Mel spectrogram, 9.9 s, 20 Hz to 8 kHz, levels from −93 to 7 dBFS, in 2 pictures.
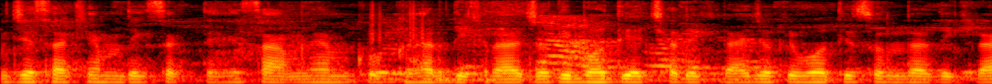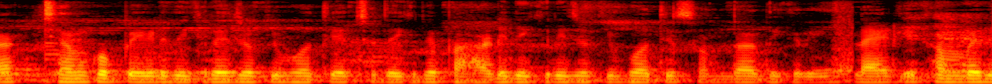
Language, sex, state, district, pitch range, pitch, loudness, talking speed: Hindi, male, Maharashtra, Dhule, 105-110 Hz, 110 Hz, -30 LUFS, 315 wpm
